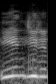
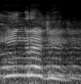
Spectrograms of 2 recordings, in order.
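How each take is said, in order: First: The word is said as injiri. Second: The word is said as ingreji. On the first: The speaker calls it wrong. "নয়" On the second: The speaker calls it right. "বলো"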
